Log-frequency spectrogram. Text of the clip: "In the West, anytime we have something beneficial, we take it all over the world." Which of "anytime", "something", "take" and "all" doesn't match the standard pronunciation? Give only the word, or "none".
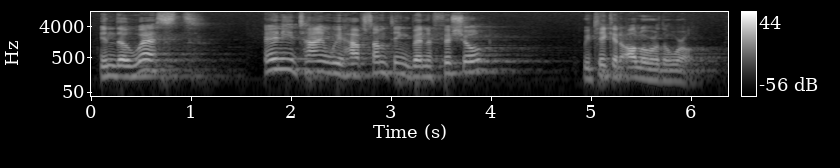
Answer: none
